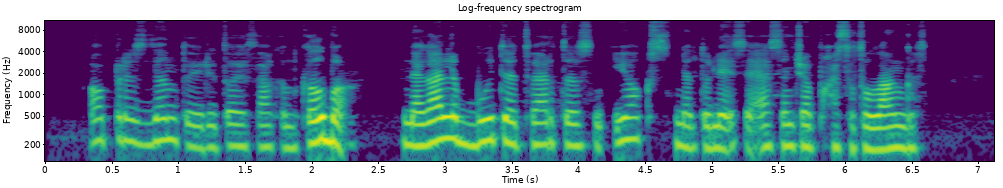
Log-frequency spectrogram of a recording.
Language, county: Lithuanian, Kaunas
